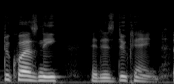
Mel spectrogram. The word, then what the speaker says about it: Duquesne: When I were first discussing this, and I kept talking about Duquesne, and finally was like, it's Duquesne.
